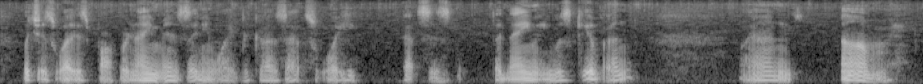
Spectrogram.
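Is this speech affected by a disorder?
Yes: cerebral palsy; from birth.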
